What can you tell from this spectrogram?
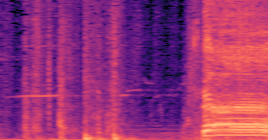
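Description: A few hollow hoof clops sound at an unhurried pace, then a horse breaks into a loud, shrill neigh that carries to the end.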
